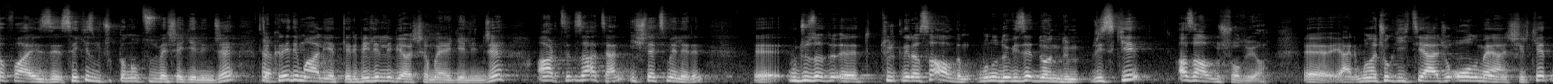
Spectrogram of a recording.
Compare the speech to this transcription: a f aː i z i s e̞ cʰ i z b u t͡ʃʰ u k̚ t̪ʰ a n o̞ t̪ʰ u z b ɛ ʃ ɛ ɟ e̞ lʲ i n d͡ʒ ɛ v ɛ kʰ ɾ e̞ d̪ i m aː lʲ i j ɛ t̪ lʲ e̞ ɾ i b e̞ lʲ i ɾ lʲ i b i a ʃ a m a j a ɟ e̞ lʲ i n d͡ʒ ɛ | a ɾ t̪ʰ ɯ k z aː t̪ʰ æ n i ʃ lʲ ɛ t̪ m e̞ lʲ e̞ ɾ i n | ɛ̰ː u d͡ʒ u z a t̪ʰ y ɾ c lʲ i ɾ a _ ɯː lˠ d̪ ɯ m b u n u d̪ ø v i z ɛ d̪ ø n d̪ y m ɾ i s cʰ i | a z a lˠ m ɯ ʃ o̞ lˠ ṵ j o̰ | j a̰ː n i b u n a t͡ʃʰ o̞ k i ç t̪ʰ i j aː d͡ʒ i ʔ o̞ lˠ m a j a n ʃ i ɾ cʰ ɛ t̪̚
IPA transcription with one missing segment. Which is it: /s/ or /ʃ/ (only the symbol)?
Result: s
